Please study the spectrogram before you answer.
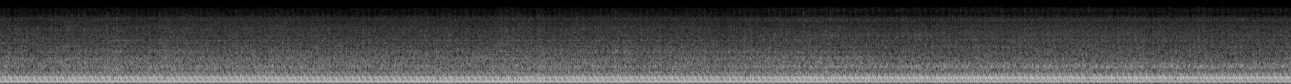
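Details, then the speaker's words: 1980 Dodge short-bed truck big-block V8, first run in 14 years, during cam break-in after converting from points back to factory electronic ignition; steady even idle, smooth regular lope, no misses, knocks or ticks, normal running. "well i think everything went okay for the cam break-in process i was a little bit worried there but once we changed over to this electronic ignition thing started to kind of look up and work a little bit better"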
